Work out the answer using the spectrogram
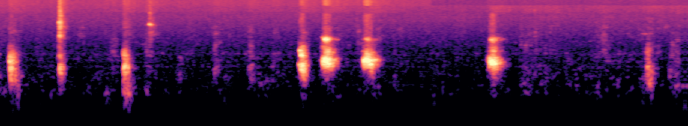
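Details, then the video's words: Blenheim Cavalier King Charles Spaniel puppies in an indoor pen bark sporadically, single sharp yips spaced irregularly, with a brief run of three barks in the middle and a quiet, still room. "Cavalier Puppies Bark"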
